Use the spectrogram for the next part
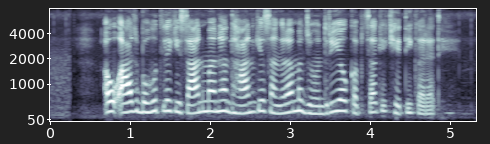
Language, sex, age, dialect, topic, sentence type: Chhattisgarhi, female, 18-24, Central, agriculture, statement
